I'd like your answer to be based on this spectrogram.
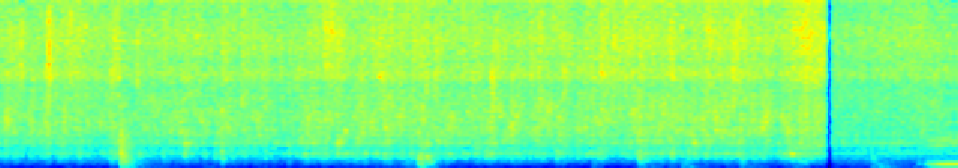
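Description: Minced meat fries in a hot pan with a loud, steady sizzle, close up, as a spoon stirs it now and then with soft scraping strokes; no one speaks.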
